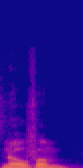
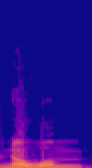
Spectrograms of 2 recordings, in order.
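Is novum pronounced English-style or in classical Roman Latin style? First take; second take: English-style; classical Roman. First: It is pronounced in an English-style way. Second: It is pronounced in classical Roman Latin style.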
